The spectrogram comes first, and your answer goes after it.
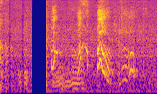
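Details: Blenheim Cavalier King Charles Spaniel puppies at six weeks old, indoors in their pen. Thin, sliding whimpers rise and fall repeatedly, with short yip-like squeaks over a low background hum and a brief dropout.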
